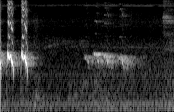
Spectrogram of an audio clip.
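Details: Female yellow-vented bulbul calling a male to prompt his song: two sharp, clear downslurred notes in quick succession, then a fainter, drawn-out warbling phrase.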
